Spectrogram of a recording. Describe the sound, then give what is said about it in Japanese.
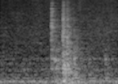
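Vegetables stir-fry in a pan for yakisoba in a small rented kitchen, a soft, steady sizzle with one brief scraping stir partway through. “そろそろいい感じまあだいぶ野菜も縮んで傘が減ってきました”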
